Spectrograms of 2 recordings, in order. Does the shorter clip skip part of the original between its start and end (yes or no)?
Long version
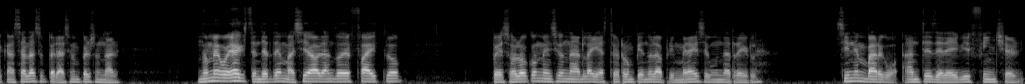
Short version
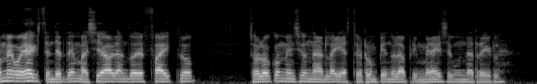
yes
